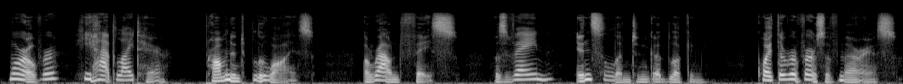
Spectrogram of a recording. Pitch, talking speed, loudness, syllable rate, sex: 205 Hz, 145 wpm, -19 LUFS, 4.8 syllables/s, female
